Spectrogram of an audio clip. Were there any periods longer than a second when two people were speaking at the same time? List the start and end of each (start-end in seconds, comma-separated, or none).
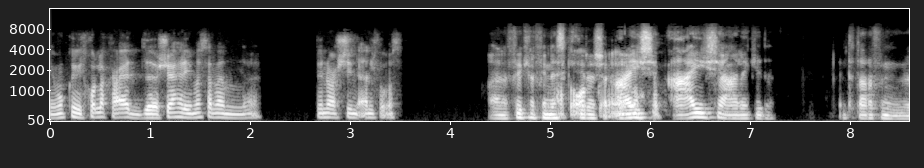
4.9-6.3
